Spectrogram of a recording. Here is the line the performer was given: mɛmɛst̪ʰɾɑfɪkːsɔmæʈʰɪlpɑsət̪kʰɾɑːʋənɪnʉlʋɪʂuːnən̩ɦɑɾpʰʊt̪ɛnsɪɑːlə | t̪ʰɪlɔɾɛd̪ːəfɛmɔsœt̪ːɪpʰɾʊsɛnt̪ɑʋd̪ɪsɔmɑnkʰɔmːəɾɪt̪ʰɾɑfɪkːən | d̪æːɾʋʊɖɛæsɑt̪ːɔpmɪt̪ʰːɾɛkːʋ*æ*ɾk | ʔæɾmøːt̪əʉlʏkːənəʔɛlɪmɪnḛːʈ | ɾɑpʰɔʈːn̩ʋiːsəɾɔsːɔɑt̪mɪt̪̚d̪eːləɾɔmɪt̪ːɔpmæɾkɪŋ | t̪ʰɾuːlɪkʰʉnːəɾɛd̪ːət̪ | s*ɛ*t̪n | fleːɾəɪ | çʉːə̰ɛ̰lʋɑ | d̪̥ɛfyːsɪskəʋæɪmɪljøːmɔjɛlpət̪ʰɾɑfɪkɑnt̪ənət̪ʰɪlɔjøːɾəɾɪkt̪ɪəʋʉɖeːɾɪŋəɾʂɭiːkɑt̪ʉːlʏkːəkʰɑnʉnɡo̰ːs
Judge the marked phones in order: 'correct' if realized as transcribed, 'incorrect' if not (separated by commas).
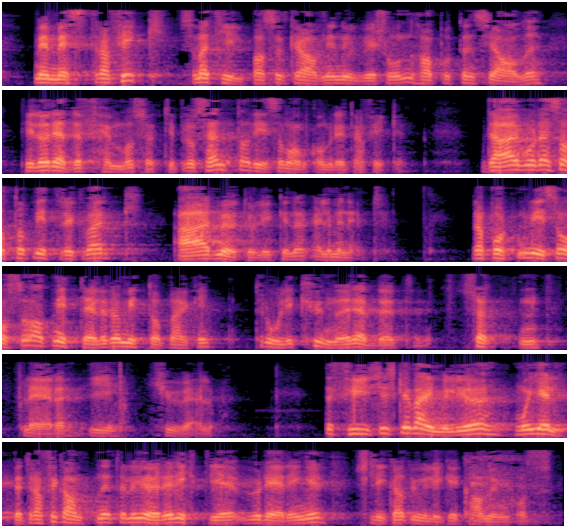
correct, incorrect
